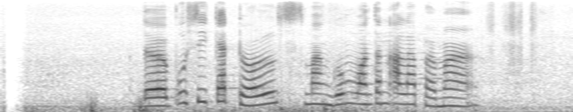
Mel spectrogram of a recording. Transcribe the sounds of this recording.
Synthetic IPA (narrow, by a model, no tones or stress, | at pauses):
d̪əpusikɛɖ̥ɔlsmaŋɡʊŋwɔnt̪ənʔa̰lab̥a̤ma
